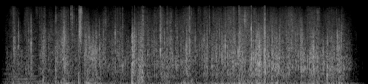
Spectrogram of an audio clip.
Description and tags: Papers Flapping; Intense
Paper being flapped intensely.
flapping, paper, wind, pages, intense, rustling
